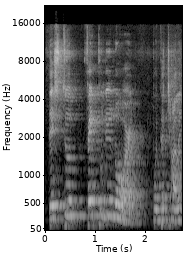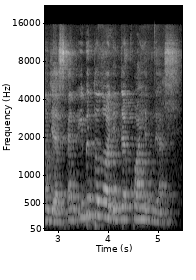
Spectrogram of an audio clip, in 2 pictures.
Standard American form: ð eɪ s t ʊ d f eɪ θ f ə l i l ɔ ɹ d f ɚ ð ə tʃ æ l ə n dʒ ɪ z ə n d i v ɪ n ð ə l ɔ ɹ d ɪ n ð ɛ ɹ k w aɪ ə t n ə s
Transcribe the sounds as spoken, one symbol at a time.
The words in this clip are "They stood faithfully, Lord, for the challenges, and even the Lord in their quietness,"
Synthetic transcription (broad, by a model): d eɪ s t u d f eɪ t f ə l i l ɔ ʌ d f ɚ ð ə tʃ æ l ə n dʒ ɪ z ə n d i v ɪ n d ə l ɔ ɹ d ɪ n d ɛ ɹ k w aɪ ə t n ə s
